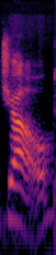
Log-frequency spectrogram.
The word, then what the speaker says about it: Zhou: Zhou, it's actually pronounced like Joe. – Yeah. – It's like Joe.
